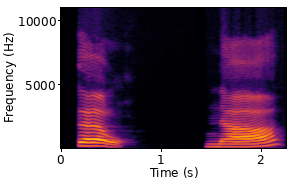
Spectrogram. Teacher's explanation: یہ تا ہے باریک ادا ہوگا. تاؤ نا کھڑی زبر ایک الف کے برابر کھینچیں گے وَاسْتَغْنَا وَأَمَّا مَنْ بَخِلَ وَاسْتَغْنَا وَأَمَّا مَنْ بَخِلَ وَاسْتَغْنَا.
